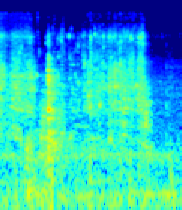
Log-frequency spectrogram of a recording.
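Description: Water pours into a glass in a short broadband rush with a brief splash near the start, steady for about two seconds, close by and fairly quiet.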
